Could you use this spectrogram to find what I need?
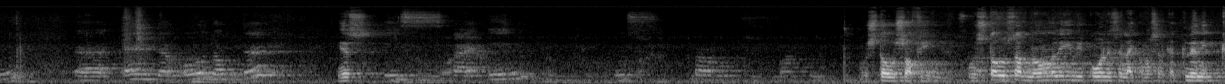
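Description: A man speaks calmly in a small room, growing more animated.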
